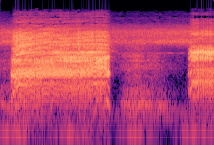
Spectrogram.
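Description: Young sulphur-crested cockatoo, just out of the nest and held in the hand, screeching in distress: two long harsh screeches about a second each, the second starting near the end.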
